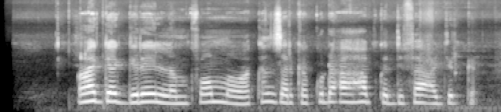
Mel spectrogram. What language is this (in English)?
Somali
